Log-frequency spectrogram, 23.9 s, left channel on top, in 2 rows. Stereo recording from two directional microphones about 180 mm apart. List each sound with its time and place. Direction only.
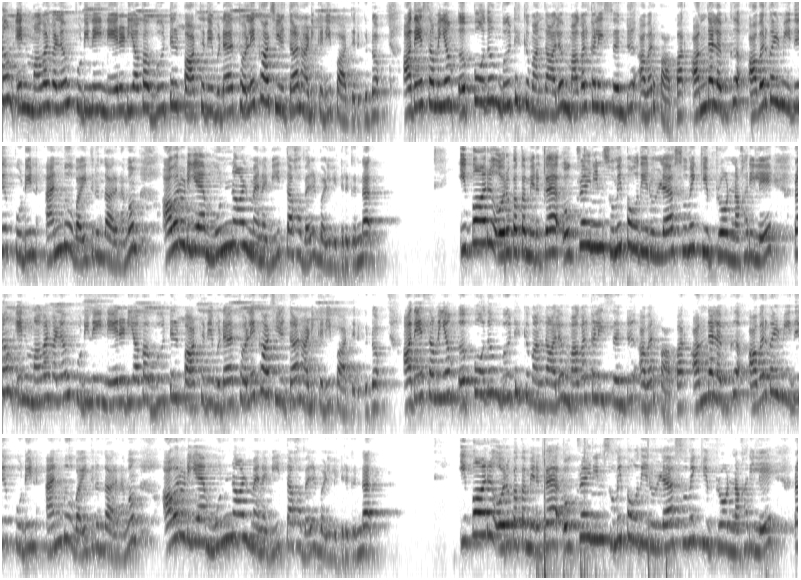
0.5 s a woman's voice: 50° left (ahead or behind)
19.0 s a woman's voice: 50° left (ahead or behind)
21.0 s a woman's voice: 35° left (ahead or behind)
22.7 s a woman's voice: 30° left (ahead or behind)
